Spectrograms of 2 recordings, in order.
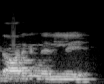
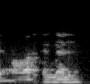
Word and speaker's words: organelle: Okay, some people pronounce it organelle. It's not appropriate. You have to say organelle.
